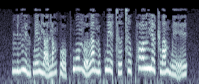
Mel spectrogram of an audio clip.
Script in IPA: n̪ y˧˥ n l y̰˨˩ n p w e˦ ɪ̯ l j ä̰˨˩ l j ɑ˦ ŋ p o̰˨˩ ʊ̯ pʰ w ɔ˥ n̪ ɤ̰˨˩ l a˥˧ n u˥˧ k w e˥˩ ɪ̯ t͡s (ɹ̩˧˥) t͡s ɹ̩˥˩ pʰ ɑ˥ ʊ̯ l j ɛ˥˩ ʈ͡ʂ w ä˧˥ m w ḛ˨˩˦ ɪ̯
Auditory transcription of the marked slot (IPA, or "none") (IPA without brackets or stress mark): ɹ̩˧˥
